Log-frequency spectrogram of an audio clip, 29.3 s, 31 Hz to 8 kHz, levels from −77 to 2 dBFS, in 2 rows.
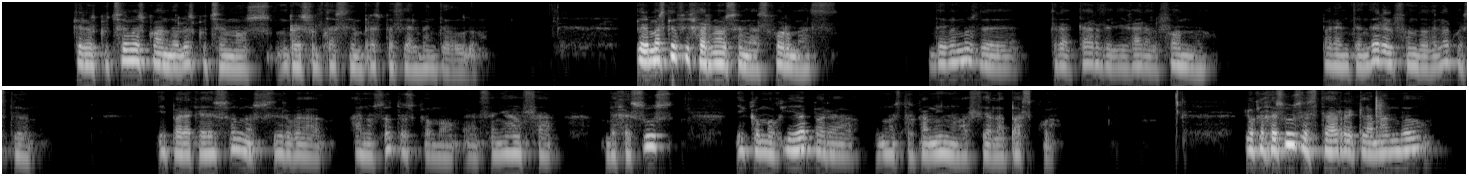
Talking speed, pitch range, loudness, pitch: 115 wpm, 115-155 Hz, -25 LUFS, 125 Hz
